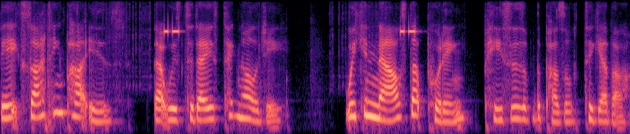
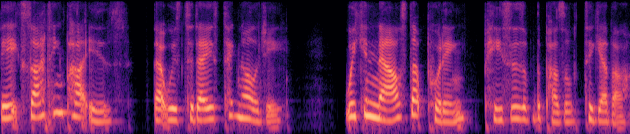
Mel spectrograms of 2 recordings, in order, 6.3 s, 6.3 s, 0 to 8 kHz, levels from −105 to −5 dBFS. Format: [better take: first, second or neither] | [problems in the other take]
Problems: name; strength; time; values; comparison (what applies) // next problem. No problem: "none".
second | background sound (Camera); 10 dB below the speech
